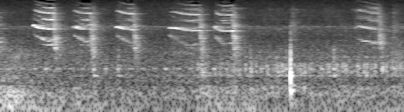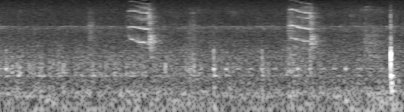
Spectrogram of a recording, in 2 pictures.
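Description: Eurasian magpie fledgling begging for food: thin, high-pitched squeaky calls, each falling in pitch, rapidly repeated for the first couple of seconds, then single calls every second or two. One sharp click about three seconds in.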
